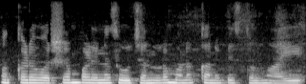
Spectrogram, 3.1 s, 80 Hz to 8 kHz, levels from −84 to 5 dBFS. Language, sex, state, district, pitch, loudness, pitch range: Telugu, female, Telangana, Hyderabad, 245 Hz, -13 LUFS, 235-255 Hz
